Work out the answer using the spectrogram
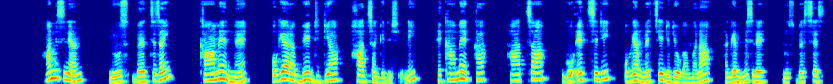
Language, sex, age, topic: Gamo, male, 18-24, agriculture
